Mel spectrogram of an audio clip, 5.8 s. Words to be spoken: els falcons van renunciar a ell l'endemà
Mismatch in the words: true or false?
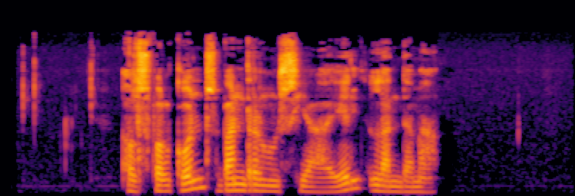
false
